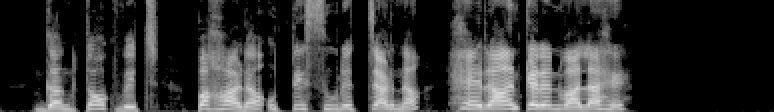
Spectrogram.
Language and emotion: Punjabi, surprised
